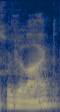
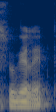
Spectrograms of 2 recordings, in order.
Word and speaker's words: Sugilite: It's in English is Sugilite, but in German and in Czech you have a little bit different pronunciation as Sugilith, and in Italian is Sugilite. So depends which language and where you're from, so it's different pronunciation.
